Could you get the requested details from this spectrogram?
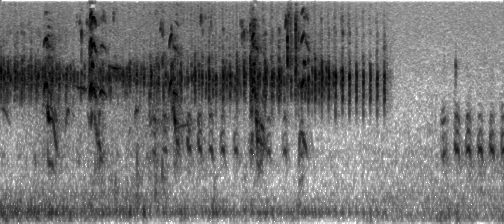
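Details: Sharp-tailed grouse gathered on a prairie hilltop in spring, dancing and fighting to attract females: quick clucking and chattering notes over a steady high buzzing hiss, ending with a short run of evenly spaced pulsed notes.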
